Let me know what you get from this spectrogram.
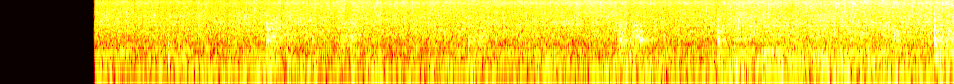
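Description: Faint sizzling of onion and capsicum frying on a low flame in a nonstick pan, starting a moment in, with a wooden spatula stirring and a few light scrapes against the pan.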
